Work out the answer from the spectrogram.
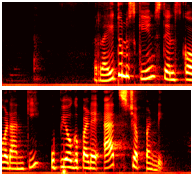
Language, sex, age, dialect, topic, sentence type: Telugu, female, 18-24, Utterandhra, agriculture, question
